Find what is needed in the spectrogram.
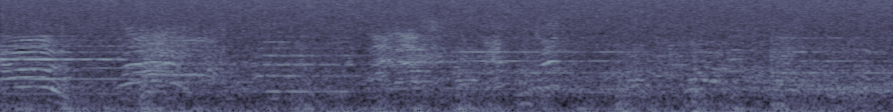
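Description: Faint ambience: scattered distant voices with faint music underneath.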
